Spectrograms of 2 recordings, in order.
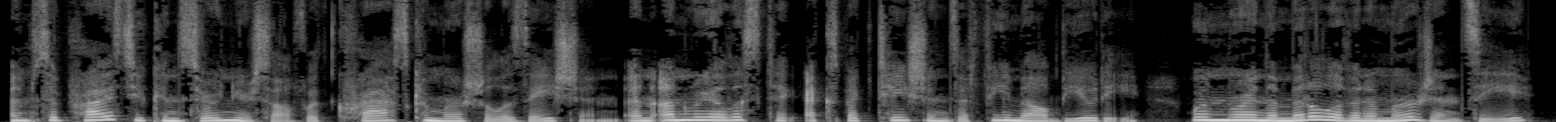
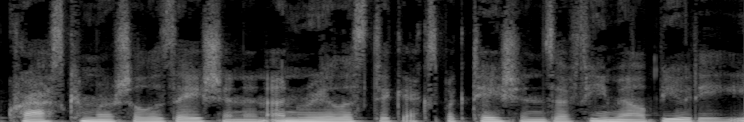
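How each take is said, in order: First: High, louder, reproving voice; pointed, indignant reproach; some reproof. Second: Said in the usual way. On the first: A narrator's reading. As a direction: scold with lofty disapproval, swelling toward the end. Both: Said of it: "Celia said with some reproof".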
